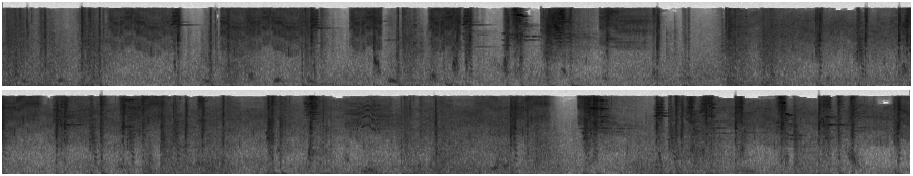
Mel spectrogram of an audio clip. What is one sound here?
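Swords clash and clang in a fast fight.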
